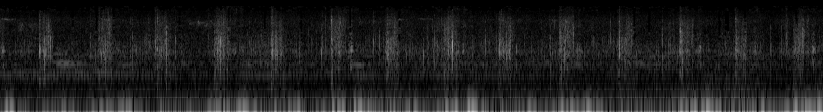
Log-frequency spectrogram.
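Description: Footsteps crunching on a fine gravel path at a steady walking pace, about two steps a second.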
